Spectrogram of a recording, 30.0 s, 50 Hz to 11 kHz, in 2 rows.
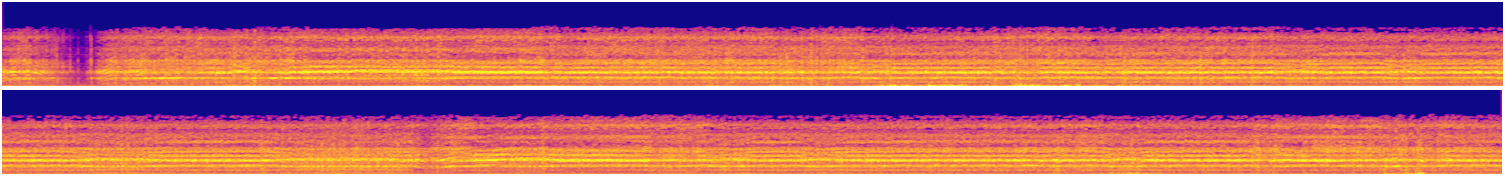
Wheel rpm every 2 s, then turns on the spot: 80, 160, 160, 160, 160, 160, 160, 160, 160, 140, 160, 160, 160, 160, 160.
none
